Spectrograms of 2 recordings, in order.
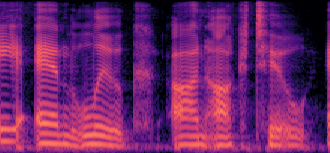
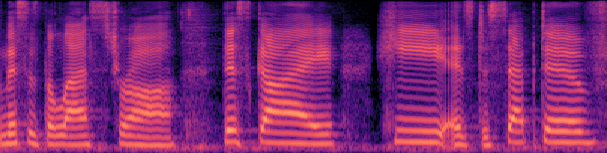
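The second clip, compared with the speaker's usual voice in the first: normal talking voice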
